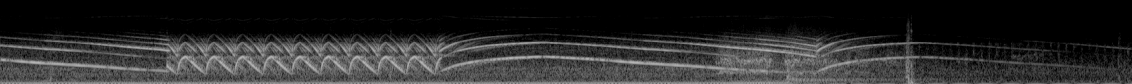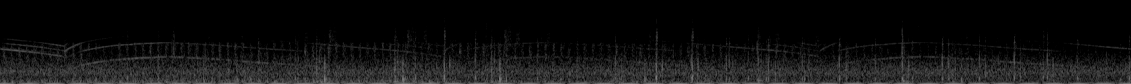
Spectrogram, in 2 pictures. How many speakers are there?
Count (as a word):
zero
